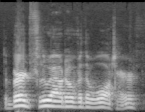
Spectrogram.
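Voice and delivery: ordinary delivery, nothing marked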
